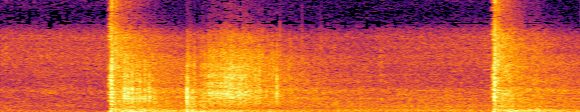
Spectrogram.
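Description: Aerial firework shells bursting: two loud bangs about three seconds apart, each followed by a fading rumble.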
